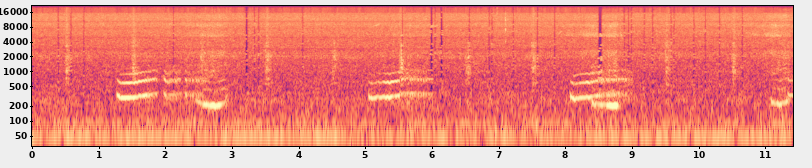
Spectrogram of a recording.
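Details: Sleeping cat snores softly and peacefully, four breathy snores spaced roughly three seconds apart, each with a thin whistling overtone that dips at the end, beneath constant low hiss.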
